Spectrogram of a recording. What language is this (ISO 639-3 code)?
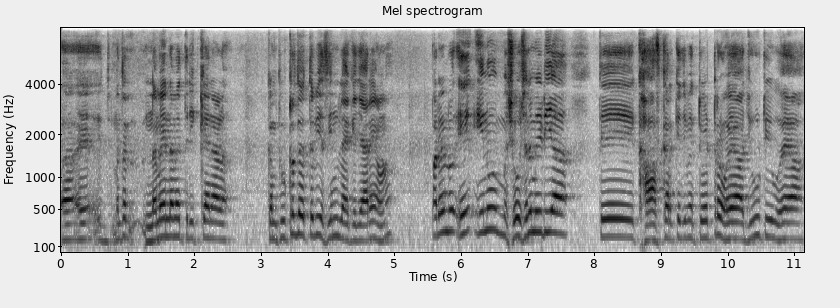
pan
